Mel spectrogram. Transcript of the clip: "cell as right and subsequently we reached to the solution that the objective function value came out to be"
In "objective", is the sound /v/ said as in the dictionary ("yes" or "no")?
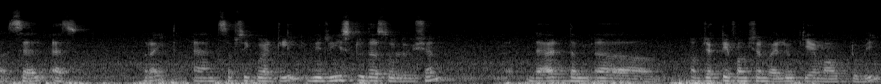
yes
